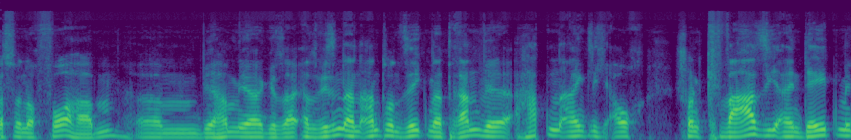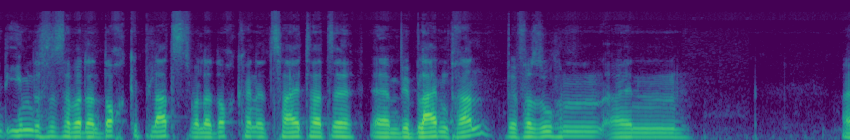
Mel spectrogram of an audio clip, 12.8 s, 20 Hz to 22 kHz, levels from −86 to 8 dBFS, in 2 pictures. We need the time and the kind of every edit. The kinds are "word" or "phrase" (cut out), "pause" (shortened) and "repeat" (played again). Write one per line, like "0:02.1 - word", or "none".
0:04.9 - pause
0:09.1 - pause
